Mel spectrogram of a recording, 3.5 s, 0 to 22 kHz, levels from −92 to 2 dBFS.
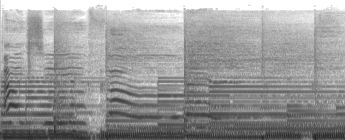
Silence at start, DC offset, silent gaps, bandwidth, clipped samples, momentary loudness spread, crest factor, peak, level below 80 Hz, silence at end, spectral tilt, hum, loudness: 0 s; under 0.1%; none; 16 kHz; under 0.1%; 3 LU; 14 dB; -2 dBFS; -30 dBFS; 0 s; -6.5 dB/octave; none; -18 LUFS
